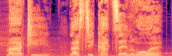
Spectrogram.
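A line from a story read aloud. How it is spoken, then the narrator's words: Calling from below. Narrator (German): rief Ricky von unten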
